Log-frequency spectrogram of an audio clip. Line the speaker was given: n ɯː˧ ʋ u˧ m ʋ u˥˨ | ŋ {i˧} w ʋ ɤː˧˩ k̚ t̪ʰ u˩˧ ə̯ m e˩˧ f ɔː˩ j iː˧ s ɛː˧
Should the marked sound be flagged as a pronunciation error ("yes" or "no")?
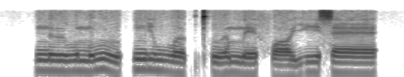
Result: no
